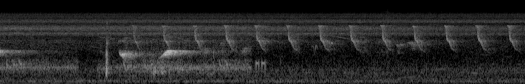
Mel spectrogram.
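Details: Puff-throated babblers feeding a hungry chick: a steady series of high, thin, down-slurred notes, about three per second, after a brief whistled note, over soft background hiss.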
